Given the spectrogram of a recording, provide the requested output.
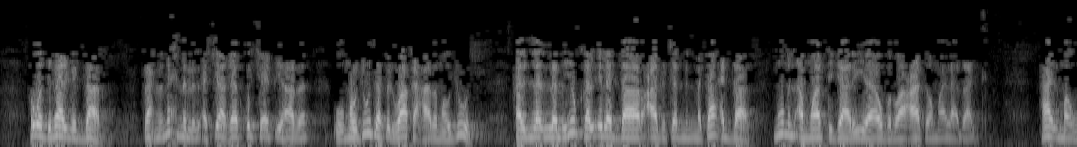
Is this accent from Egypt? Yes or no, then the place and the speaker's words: no; Baghdad, Baghdad Governorate, Iraq; مثل كما عندنا في بغداد. يعني إلى الآن كنت أتذكر هذا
